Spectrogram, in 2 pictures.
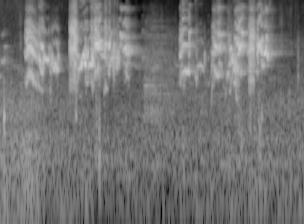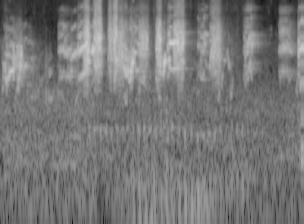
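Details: Tame budgies chirp and squawk in lively, grating bursts of high notes, about one burst every second, separated by short lulls.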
